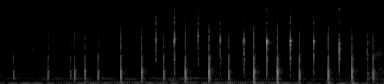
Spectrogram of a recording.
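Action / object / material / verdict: tap / paper sketchbook / paper / none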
